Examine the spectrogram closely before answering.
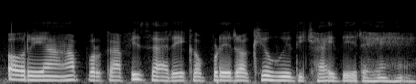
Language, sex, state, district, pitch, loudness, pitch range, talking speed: Hindi, female, Punjab, Kapurthala, 185 Hz, -17 LUFS, 170-195 Hz, 170 wpm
